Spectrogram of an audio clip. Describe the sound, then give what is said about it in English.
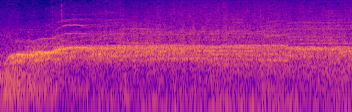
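A big crowd roars with cheering and applause, loud and sustained throughout, with a shrill rising whistle cutting through near the start. “Crowd went berserk.”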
